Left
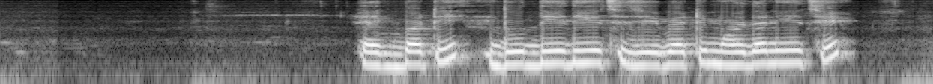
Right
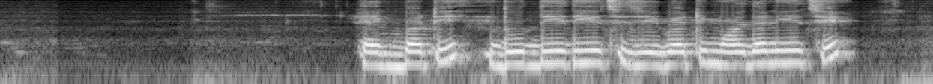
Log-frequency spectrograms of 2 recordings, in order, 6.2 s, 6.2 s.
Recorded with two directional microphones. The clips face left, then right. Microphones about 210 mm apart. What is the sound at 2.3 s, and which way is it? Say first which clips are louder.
Speech: left 3 dB; 15° left (ahead or behind).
